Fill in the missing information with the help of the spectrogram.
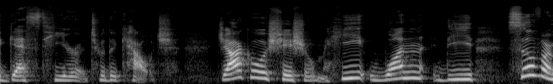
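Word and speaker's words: Žarko: It's pronounced Zarko.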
